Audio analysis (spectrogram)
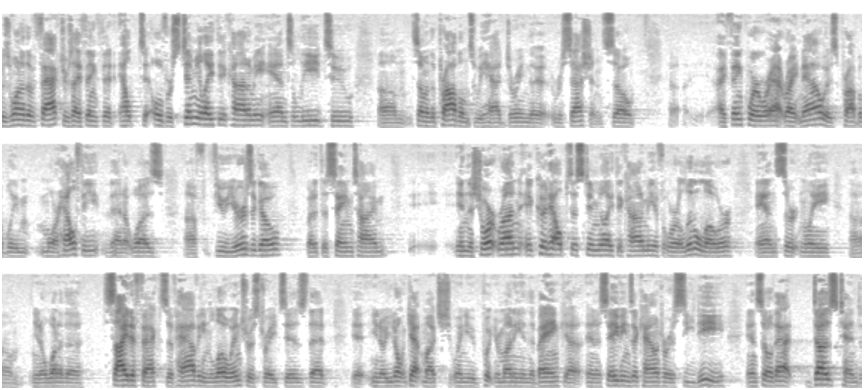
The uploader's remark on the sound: spoke to attendees at the 2012 Paper Recycling Conference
